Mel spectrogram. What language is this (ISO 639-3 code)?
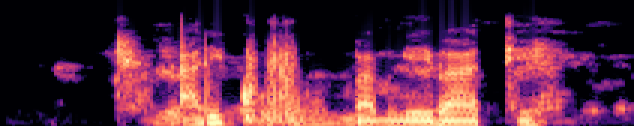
kin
